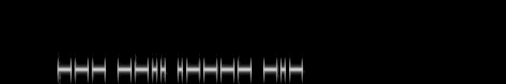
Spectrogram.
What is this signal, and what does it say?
Morse code, heard as a keyed tone, about 28 wpm, 700 Hz. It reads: OZ1K
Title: DXCC-100 Call Signs - 4 Characters - Repeated 2x - 28wpm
